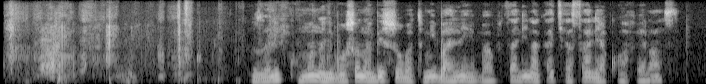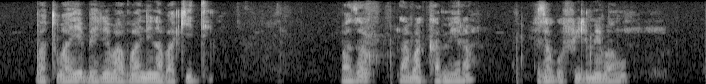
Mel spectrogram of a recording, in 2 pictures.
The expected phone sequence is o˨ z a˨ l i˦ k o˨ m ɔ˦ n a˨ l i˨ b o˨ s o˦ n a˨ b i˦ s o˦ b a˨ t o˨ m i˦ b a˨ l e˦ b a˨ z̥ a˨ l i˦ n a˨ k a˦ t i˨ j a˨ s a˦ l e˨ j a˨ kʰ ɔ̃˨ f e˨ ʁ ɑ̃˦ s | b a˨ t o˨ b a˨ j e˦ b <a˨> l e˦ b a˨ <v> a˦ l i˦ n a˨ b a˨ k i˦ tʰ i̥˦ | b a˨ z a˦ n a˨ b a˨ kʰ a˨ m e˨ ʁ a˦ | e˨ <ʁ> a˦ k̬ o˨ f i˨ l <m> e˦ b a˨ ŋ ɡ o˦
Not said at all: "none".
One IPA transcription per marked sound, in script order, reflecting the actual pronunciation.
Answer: e˨, v, z, m

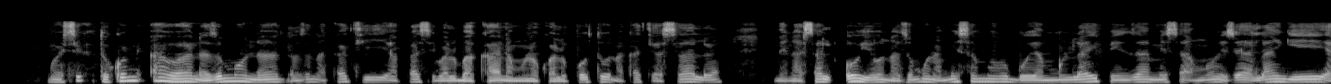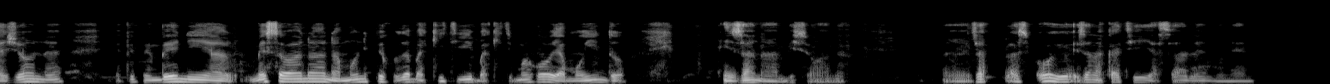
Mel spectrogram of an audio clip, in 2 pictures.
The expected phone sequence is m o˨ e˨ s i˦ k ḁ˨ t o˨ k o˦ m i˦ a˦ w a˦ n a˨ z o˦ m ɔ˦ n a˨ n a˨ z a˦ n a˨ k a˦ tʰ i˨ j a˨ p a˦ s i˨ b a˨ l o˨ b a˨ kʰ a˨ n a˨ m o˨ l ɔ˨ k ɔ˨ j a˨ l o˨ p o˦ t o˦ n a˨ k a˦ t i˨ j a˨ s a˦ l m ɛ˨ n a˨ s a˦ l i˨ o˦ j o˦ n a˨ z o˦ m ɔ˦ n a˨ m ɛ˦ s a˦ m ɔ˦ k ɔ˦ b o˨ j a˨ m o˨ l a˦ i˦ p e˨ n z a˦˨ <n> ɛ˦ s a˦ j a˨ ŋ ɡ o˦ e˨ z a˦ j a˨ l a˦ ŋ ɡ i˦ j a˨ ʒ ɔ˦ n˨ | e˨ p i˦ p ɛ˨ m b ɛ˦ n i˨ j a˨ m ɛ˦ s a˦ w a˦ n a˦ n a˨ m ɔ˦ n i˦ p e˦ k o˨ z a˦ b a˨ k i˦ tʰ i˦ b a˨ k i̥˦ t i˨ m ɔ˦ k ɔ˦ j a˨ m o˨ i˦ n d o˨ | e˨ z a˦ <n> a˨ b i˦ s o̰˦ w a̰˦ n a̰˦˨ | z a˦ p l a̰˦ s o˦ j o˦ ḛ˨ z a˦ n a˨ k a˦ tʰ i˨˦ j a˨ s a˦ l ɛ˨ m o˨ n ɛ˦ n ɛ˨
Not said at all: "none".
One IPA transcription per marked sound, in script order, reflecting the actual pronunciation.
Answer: m, n

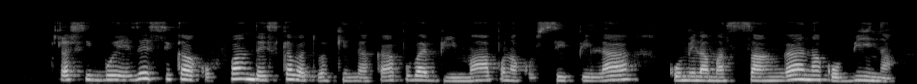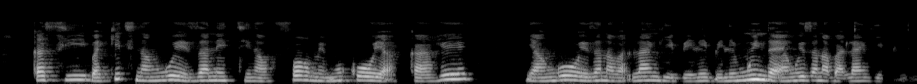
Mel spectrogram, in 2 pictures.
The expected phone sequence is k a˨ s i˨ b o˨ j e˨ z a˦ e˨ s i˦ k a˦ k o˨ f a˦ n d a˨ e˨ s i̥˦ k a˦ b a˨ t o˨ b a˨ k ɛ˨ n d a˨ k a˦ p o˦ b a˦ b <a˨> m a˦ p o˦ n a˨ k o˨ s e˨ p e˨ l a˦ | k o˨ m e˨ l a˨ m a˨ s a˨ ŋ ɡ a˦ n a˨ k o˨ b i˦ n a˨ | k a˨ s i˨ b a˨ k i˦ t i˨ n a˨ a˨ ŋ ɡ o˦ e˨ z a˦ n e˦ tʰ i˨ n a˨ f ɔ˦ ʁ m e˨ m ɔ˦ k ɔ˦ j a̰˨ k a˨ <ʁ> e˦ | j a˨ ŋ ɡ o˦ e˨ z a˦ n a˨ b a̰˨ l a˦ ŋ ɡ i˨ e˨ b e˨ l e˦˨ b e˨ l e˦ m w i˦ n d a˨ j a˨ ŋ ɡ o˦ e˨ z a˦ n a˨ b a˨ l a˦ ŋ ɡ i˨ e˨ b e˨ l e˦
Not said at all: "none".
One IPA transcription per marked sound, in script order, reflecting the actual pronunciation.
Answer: i˨, ʁ

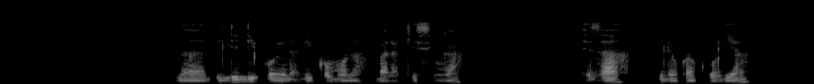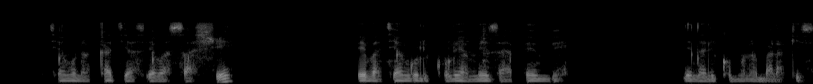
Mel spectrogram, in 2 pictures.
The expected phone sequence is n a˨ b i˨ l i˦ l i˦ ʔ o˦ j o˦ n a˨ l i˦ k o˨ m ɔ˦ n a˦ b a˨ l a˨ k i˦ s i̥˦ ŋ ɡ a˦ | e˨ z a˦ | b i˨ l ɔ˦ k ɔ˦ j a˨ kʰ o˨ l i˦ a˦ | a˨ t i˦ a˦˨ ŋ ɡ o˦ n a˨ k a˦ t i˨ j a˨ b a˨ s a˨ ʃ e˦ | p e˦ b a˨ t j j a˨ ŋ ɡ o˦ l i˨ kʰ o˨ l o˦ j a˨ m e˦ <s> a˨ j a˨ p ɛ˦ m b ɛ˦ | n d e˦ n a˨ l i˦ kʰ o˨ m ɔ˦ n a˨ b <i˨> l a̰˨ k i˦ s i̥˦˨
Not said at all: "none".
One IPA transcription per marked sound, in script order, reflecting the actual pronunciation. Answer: z, a˨

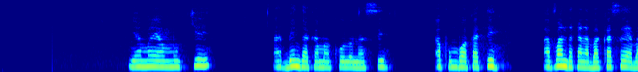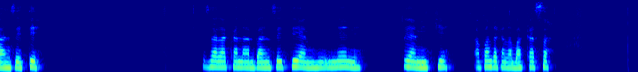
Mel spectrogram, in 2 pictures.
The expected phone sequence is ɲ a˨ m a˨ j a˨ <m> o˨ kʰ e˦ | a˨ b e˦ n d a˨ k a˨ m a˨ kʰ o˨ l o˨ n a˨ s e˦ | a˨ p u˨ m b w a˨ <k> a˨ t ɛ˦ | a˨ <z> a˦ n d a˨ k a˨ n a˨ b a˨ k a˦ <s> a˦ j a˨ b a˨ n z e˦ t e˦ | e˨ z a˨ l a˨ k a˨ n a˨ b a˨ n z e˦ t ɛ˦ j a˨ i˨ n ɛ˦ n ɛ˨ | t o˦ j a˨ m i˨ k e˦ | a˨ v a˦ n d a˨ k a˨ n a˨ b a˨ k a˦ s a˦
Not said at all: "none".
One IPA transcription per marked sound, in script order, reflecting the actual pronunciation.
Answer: m, k, v, s

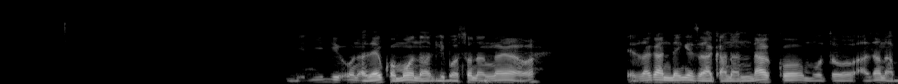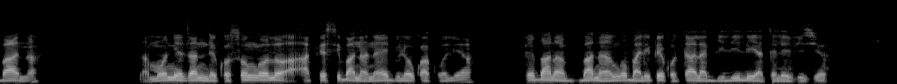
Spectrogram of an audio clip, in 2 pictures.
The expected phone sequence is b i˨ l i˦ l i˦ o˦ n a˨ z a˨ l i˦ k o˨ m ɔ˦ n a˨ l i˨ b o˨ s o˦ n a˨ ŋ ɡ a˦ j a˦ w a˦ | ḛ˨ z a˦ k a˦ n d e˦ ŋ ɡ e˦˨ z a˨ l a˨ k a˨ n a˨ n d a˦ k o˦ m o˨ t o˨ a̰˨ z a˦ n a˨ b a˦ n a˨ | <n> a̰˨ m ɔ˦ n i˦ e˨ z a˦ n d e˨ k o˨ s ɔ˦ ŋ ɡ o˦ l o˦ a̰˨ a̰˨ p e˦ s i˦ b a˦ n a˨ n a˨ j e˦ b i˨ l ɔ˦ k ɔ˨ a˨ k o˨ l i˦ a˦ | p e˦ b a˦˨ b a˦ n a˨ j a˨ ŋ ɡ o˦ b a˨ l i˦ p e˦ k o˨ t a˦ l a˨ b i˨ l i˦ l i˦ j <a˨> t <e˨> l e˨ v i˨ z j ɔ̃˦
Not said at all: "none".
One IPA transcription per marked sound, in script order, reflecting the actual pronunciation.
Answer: n, a˨, e˨

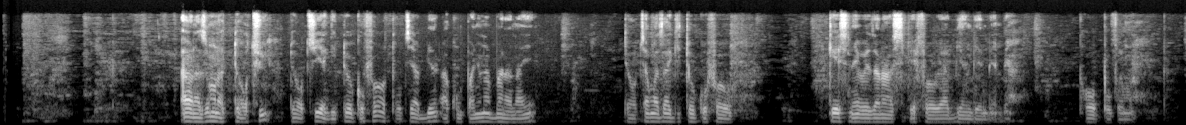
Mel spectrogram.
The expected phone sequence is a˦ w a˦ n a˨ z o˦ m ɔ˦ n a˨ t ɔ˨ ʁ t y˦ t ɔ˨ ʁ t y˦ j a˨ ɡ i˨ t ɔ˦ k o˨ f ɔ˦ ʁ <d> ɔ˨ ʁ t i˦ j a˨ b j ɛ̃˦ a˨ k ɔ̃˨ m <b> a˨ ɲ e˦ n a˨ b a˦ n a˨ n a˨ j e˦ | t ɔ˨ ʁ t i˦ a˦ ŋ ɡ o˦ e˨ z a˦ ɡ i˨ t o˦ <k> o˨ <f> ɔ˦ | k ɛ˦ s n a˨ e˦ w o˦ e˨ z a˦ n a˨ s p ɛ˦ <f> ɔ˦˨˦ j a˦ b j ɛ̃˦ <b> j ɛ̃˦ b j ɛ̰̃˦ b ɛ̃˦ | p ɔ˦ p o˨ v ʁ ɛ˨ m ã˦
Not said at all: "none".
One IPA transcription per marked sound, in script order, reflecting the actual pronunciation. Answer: t, p, k, f, f, b

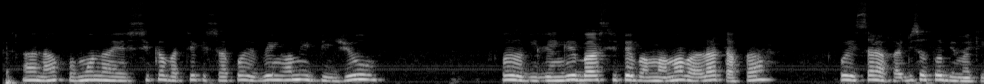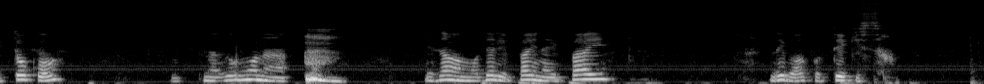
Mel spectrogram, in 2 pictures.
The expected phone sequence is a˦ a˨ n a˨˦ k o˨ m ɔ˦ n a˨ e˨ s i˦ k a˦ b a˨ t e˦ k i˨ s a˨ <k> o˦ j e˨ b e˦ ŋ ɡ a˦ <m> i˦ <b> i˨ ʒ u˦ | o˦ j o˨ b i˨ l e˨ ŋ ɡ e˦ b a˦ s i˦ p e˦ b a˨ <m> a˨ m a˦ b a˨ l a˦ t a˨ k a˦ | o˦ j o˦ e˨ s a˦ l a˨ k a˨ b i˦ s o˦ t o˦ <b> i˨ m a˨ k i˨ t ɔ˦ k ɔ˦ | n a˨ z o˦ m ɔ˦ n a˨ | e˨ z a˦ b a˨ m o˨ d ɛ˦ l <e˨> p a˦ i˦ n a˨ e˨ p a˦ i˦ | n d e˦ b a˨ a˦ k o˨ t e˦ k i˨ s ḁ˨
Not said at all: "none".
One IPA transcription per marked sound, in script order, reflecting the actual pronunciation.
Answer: k, m, b, m, b, e˨

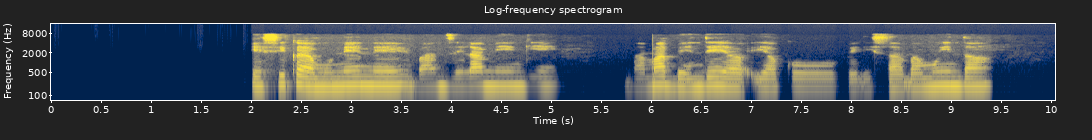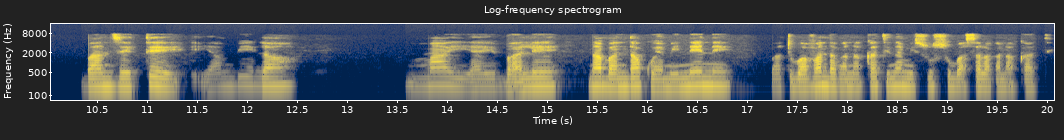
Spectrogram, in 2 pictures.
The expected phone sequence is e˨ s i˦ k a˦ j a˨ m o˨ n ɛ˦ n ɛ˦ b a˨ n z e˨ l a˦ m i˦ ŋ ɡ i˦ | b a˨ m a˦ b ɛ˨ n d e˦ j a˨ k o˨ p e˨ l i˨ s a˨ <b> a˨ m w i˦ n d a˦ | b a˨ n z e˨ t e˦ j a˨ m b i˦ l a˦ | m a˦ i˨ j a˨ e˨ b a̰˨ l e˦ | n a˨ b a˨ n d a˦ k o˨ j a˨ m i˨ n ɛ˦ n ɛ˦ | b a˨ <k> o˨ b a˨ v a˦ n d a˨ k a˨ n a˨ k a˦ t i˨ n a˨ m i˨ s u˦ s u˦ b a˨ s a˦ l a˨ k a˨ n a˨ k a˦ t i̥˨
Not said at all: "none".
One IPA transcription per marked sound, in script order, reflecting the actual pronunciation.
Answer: b, t

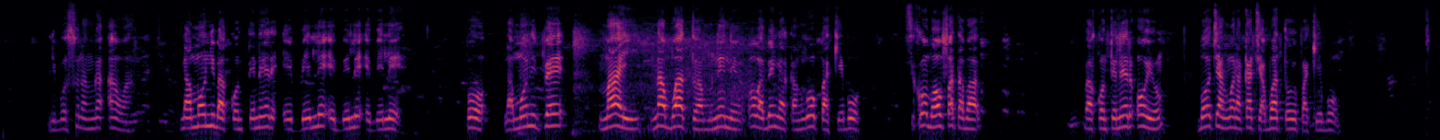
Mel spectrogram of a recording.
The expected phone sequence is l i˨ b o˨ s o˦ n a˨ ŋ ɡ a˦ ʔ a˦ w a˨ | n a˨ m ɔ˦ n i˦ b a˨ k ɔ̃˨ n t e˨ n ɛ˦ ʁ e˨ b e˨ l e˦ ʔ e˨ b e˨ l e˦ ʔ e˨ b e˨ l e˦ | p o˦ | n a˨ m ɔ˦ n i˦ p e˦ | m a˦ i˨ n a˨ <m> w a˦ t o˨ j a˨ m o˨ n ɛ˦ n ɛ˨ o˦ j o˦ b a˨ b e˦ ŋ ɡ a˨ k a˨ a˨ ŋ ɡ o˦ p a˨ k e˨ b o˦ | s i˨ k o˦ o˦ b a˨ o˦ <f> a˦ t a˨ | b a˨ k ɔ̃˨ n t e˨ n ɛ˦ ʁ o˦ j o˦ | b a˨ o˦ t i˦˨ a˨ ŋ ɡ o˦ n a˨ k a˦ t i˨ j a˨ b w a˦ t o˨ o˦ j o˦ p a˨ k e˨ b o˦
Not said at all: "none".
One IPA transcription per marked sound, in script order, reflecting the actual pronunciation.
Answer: b, f

